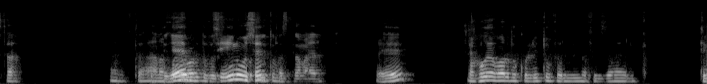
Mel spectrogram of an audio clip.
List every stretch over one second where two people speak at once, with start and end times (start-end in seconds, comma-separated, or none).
1.5-2.9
